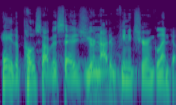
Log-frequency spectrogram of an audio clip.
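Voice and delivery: ordinary talk

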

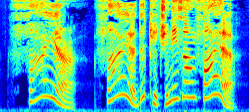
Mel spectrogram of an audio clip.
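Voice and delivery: very high, loud, excited cry of alarm. Reading a story aloud, a servant boy rushes into his master's room, shouting loudly and excited. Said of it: "The boy shouted loudly in an excited voice".

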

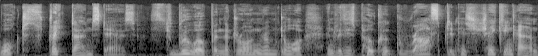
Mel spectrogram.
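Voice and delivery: ordinary delivery

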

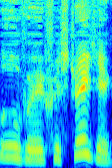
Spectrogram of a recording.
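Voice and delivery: loud, high-pitched words spoken through a yawn. Explaining unhappy pops in a game, said through a yawn. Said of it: "He says through a yawn".

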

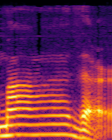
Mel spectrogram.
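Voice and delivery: first syllable of mother stressed. Pronunciation lesson in Vietnamese, saying mother with stress on first syllable. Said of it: "các bạn đọc cái âm ma cao hơn, nặng hơn".

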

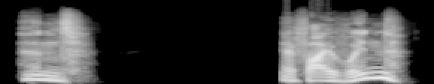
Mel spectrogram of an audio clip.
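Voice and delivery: husky, hoarse voice. Narrator reads a character's reply to the general, husky. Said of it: "began Rainsford huskily".

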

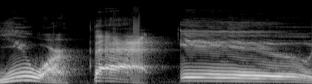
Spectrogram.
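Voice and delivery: put-on very slow, loud contempt, "ew" dragged out. Quoting what people usually say to someone, mock-disdainful. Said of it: "You can almost hear the sound of the disdain in my voice when I say it".

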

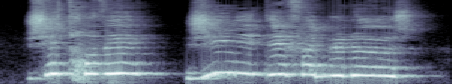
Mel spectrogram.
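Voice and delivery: delighted, very high-pitched happy cry. After a moment's thought about a friend's problem, he speaks, exclaiming happily. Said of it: "il s'exclama tout heureux".

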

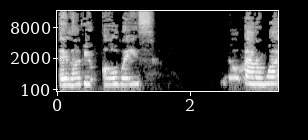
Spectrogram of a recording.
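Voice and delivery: crying through the words, tearful and high. Retelling words someone once said to her that she will never forget, crying. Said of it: "I'm sorry, I'm crying".

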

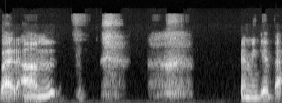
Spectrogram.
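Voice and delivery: getting a little emotional, choked-up, tearful pause.

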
